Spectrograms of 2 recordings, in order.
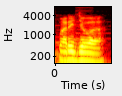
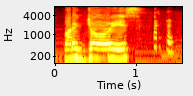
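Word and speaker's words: Mary Geoise: Mary Joa. Iya, Mary Joa. Mary Joyce. Tulisannya Mary Joyce, Mas. Iya, tapi membacanya Mary Joa. Nah, tetap Mary Joa.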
